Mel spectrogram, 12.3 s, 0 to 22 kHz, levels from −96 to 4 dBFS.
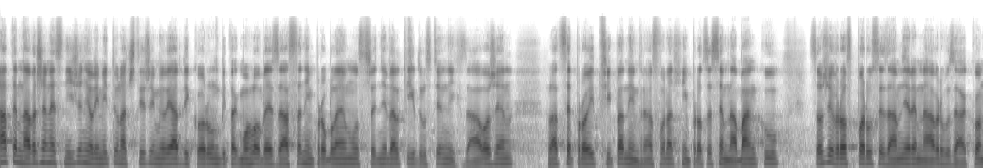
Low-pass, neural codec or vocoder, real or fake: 14.4 kHz; autoencoder, 48 kHz, 32 numbers a frame, DAC-VAE, trained on Japanese speech; fake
